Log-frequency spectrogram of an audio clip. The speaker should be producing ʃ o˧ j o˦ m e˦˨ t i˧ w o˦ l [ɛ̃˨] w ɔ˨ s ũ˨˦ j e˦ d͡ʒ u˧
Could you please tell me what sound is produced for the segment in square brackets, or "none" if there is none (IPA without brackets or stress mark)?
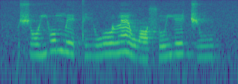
ɛ̃˦˨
